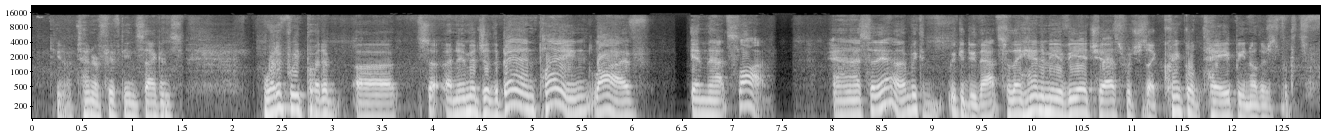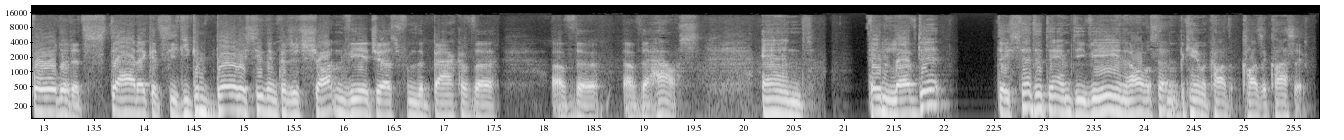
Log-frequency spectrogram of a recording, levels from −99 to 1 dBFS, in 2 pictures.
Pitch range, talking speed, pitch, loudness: 120-150 Hz, 210 wpm, 135 Hz, -13 LUFS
